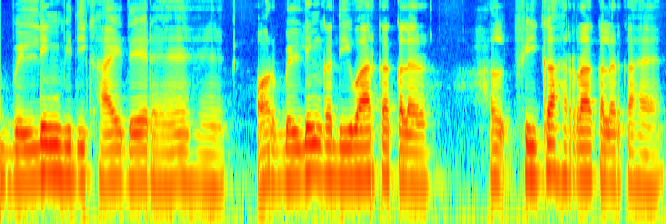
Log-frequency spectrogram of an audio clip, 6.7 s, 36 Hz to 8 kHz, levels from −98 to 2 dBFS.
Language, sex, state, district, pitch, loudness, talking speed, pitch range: Hindi, male, Jharkhand, Palamu, 110 Hz, -19 LUFS, 160 wpm, 105-115 Hz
